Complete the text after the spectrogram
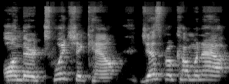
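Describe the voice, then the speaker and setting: A man's voice: high voice, moderate pace, crowd noise. An American man hosting a casual chat, talking in a slangy way and putting questions to his guests. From St. Louis, Missouri, US. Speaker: podcast host.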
